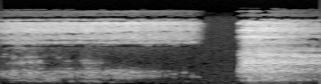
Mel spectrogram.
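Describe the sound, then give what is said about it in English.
Breathing, in through the nose and out through the mouth: one long, steady airy inhale, then a brief silence, then a stronger, louder breathy exhale. “It's okay to hear yourself breathe. Now in nose, out mouth.”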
